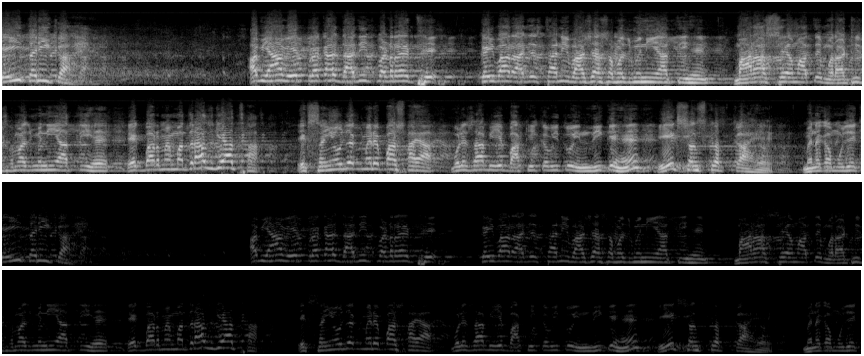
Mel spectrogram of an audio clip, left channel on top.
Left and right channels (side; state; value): right; quieter; 32.5 dB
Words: तरीका है। अब यहाँ वेद प्रकाश दादी पढ़ रहे थे, कई बार राजस्थानी भाषा समझ में नहीं आती है, महाराष्ट्र से हम आते मराठी समझ में नहीं आती है। एक बार मैं मद्रास गया था, एक संयोजक मेरे पास आया, बोले साहब ये बाकी कवि तो हिंदी के हैं, एक संस्कृत का है। मैंने कहा मुझे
